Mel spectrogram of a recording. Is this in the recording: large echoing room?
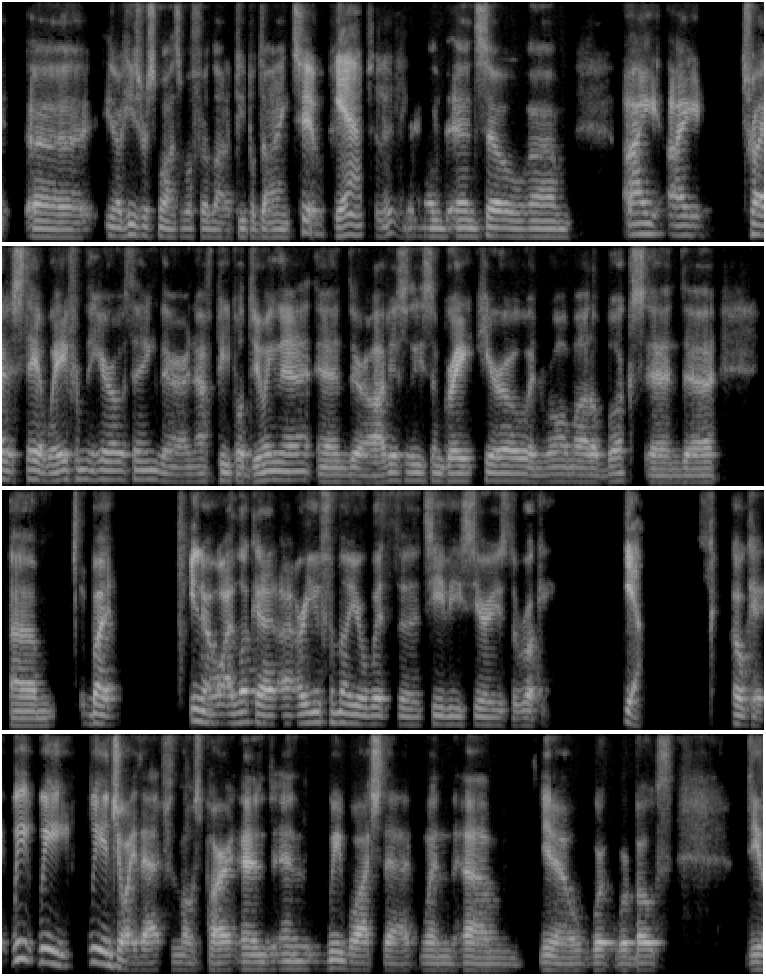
no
